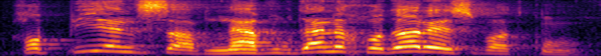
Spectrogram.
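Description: A man's voice: sits high, lively intonation, husky. A man teaching a theology lesson, speaking emphatically and often putting questions to his listeners. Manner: emphatic, keeps asking the audience questions; addresses listeners as "sir". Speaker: religious teacher. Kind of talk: lecture on theology.

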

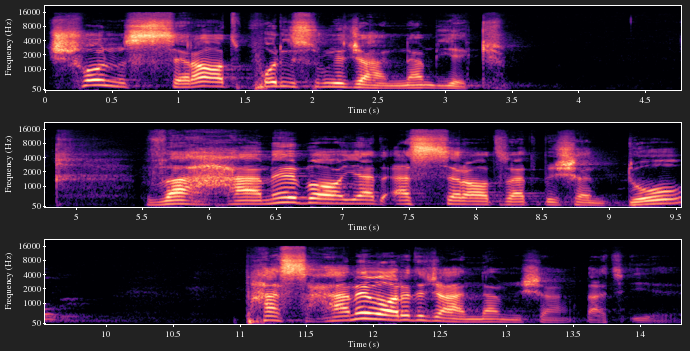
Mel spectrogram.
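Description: A man preaching a sermon who recites scripture slowly and asks the listeners rhetorical questions, swinging between loud emphasis and hushed pauses. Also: fairly high pitch, very animated. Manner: recites Arabic scripture in a slow chanting cadence, then explains it.

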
